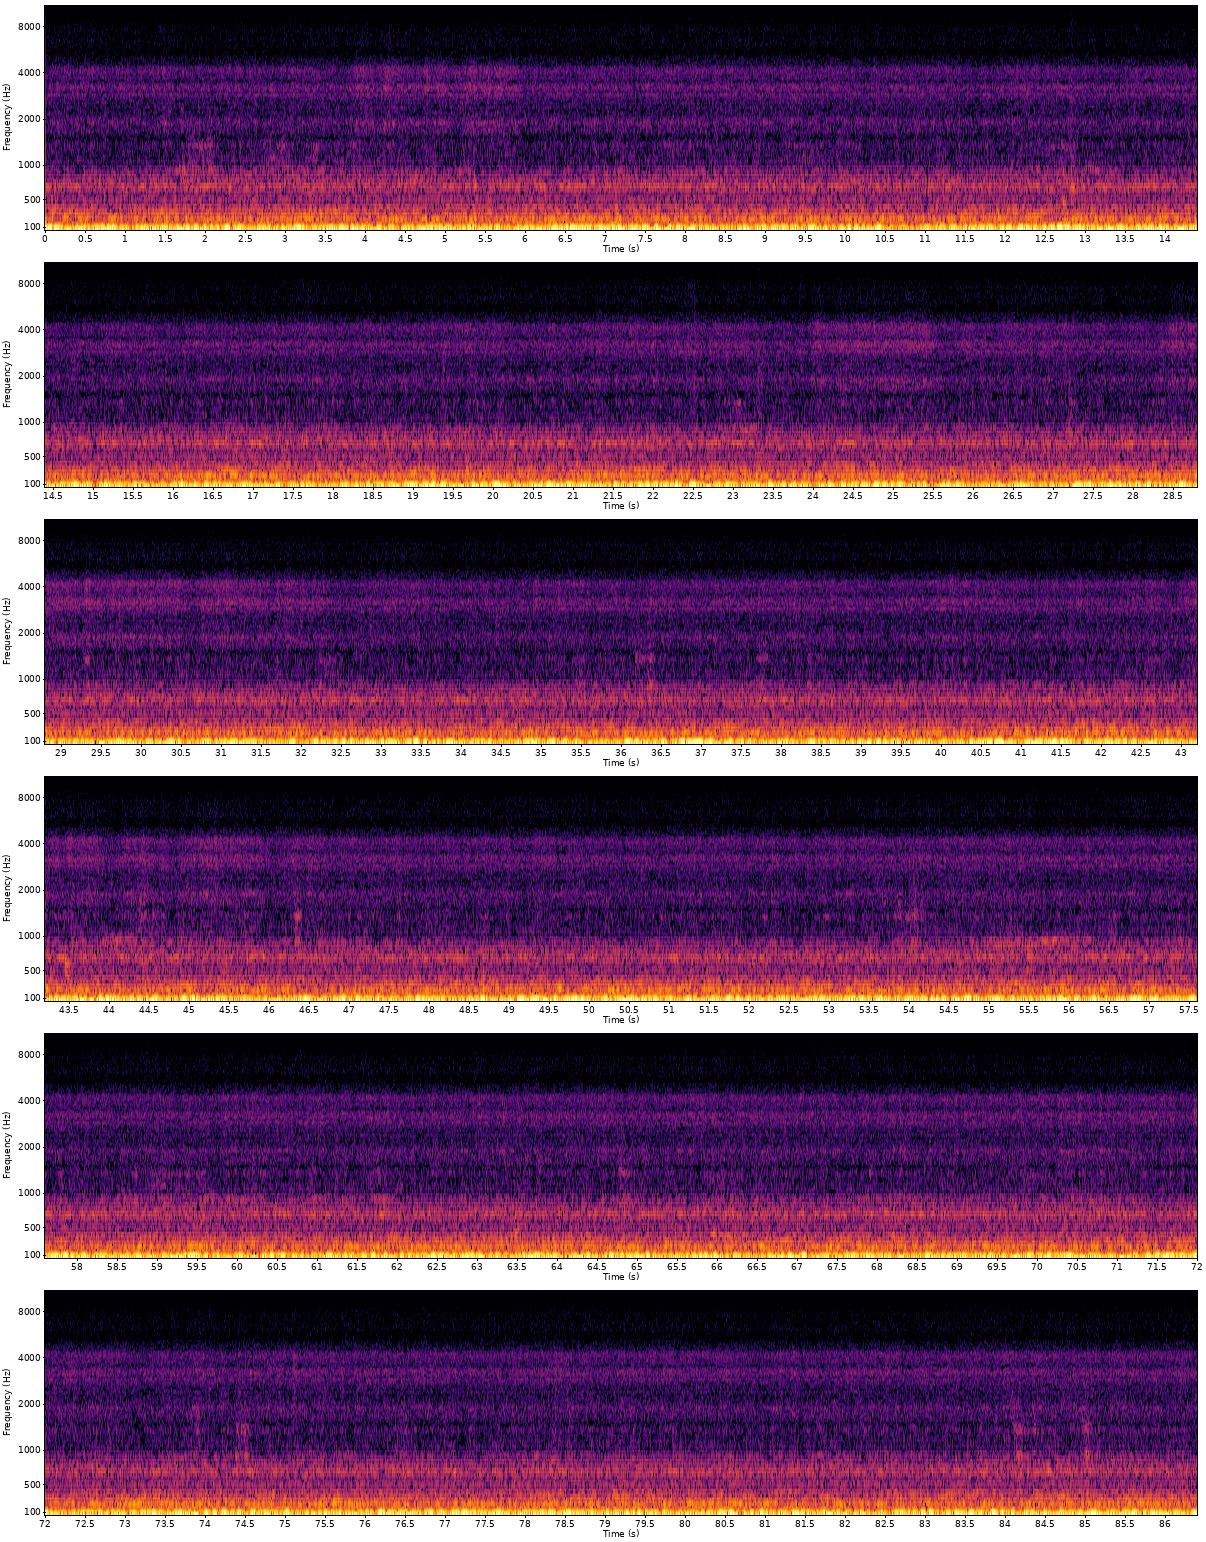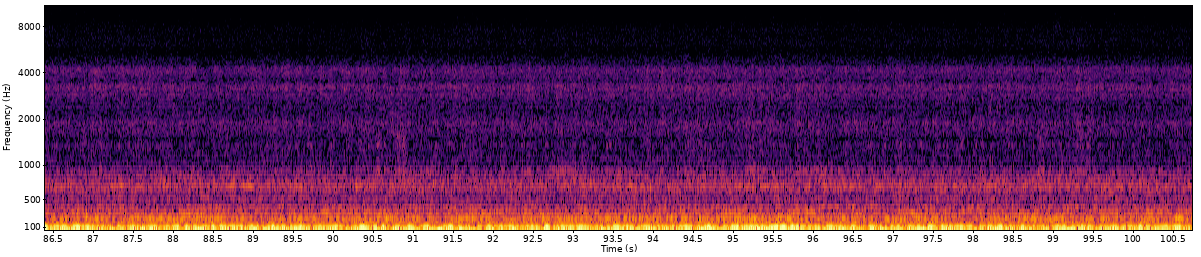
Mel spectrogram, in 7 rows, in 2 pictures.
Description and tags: Small cellar room-tone with electric buzz & mechanical ventilation.
EM172 > ULN-2
atmosphere, background, cellar, environment, room-tone, roomtone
